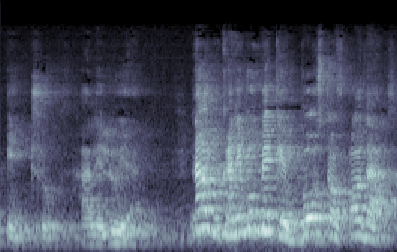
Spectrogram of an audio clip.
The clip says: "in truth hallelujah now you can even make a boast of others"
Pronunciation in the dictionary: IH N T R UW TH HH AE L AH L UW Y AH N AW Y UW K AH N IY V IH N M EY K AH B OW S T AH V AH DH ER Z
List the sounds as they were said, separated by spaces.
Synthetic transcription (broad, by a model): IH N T R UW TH HH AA L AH L UW Y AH N AW Y UW K AH N IY V IH N M EY K AH B OW S T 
